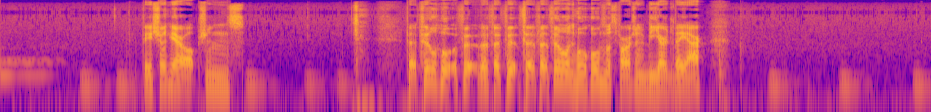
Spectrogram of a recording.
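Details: Adult male with a self-reported uncontrollable stammer, which he says particularly affects m and w sounds, with audible word repetitions; stuttering.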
